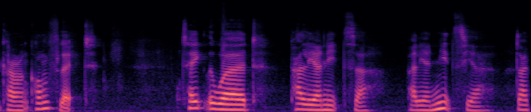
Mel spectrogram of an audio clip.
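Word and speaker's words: паляниця: identify undercover Russian agents, because it's pronounced slightly differently in the two languages.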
